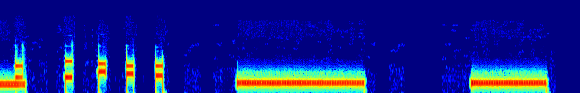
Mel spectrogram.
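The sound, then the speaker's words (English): Telephone dialing a phone number: five short keypad beeps of varying pitch, then two long, steady ringing tones separated by a pause. “I'm going to dial your roommate Lily's number and let you make your call.”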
